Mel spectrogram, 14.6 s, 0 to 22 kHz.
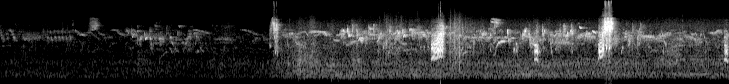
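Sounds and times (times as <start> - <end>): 
high chirping birds: 0.2 - 14.5
Eurasian blackbird Turdus merula giving loud rasping call: 8.4 - 14.5.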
